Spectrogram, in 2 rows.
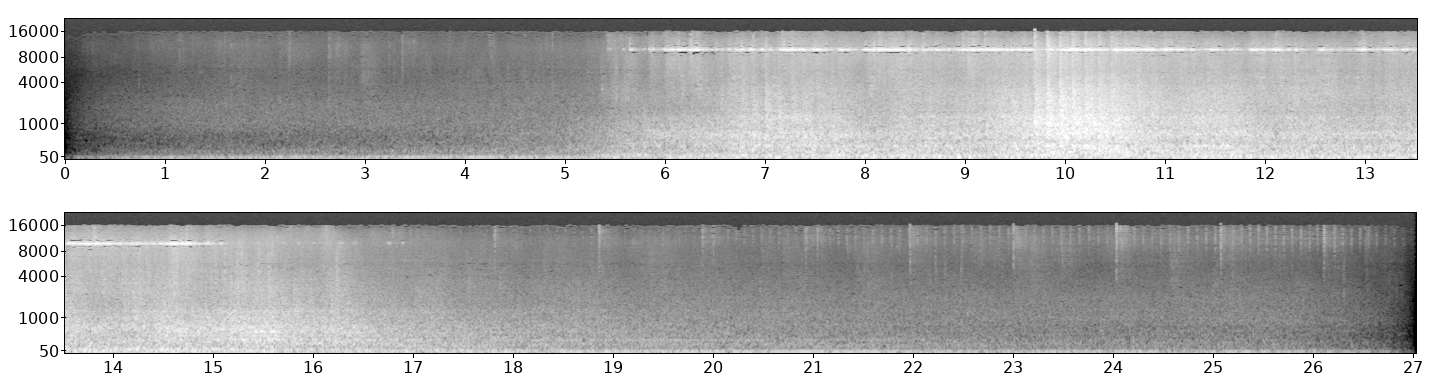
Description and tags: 0308 Train over bridge from below 2
Train, metro passing over the bridge, recording from below the bridge.
20120616
field-recording, korea, metro, seoul, train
